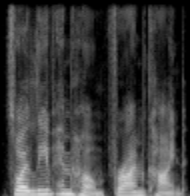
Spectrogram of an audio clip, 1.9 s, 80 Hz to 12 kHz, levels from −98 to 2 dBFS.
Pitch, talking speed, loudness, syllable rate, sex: 205 Hz, 285 wpm, -20 LUFS, 5.6 syllables/s, female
